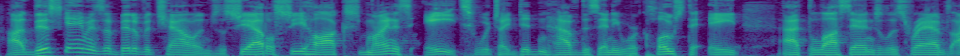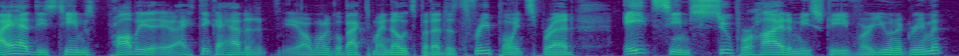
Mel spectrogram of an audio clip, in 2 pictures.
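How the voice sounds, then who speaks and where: Low-voiced emphatic man talking betting picks. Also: expressive, fairly quick, no echo. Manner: emphatic, asks rhetorical questions and repeats for effect. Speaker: sports betting show host. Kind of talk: casual betting-picks chat.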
